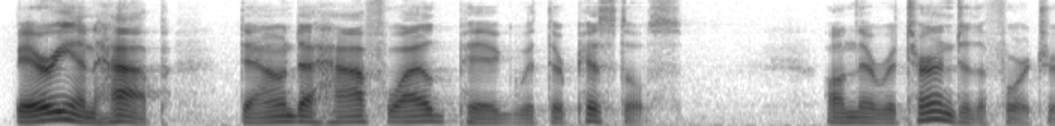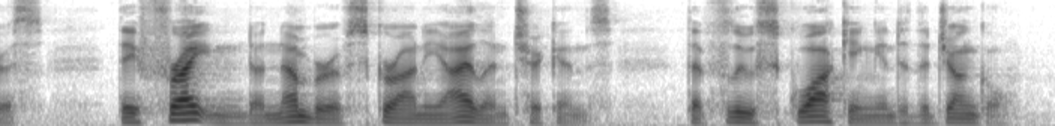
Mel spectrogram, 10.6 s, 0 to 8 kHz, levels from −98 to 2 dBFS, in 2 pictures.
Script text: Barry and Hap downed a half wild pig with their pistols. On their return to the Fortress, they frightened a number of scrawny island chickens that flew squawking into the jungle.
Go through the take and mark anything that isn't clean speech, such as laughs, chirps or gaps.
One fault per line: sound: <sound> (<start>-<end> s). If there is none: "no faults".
no faults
